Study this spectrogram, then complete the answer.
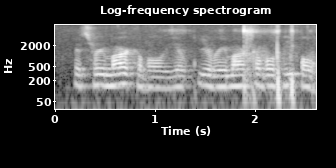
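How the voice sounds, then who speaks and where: The speaker has a New England accent. Audible room echo surrounds the voice. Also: man. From New Hampshire. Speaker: podcast host, former rehab hospital worker. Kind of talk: interview.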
